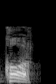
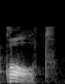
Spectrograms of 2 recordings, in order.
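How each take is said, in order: First: An r sound is pronounced after the vowel. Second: No r sound is pronounced after the vowel. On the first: The speaker calls it wrong. "احنا هنا في مصر ممكن نقول كورت" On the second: The speaker calls it right. "بس هي في اللغه كولت ... ما فيش ار خالص"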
